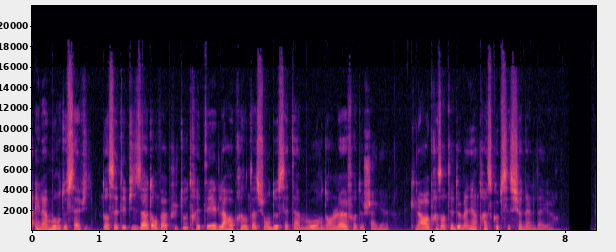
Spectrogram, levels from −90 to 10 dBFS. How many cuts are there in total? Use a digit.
2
